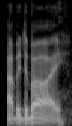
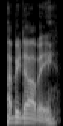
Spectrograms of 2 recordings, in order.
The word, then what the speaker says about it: Abu Dhabi: And that is in Abu Dubai. I pronounced that so wrong. Abu Dhabi UAE hopefully an early fight card for the UK fans.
